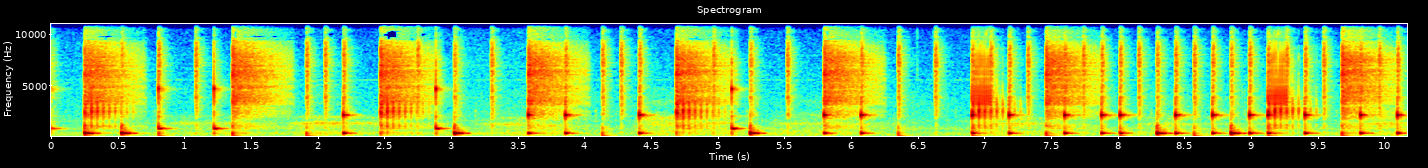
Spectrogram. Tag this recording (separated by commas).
Music, Drum machine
